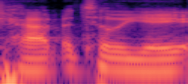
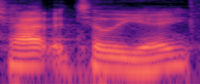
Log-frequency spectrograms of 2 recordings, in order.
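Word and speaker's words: Atelier: Witch hatilier. Yeah, I think it is that how you say it's a French word, right? Itilier.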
